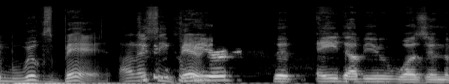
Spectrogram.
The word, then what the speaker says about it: Wilkes-Barre: Plaza in Wilkes but how do you pronounce it I say Wilkes-Barre but I think it's better I think I pronounce it wrong though because that's like an hour and a half from me for two hours for me I mean to the outside world it's wilkesbury but they do pronounce it definitely there but well I'll say Wilkes beard that aw was in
